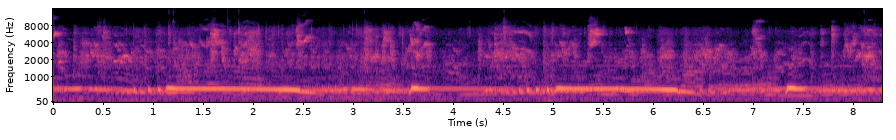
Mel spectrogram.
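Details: Male puter pelung dove in full voice gives long, drawn-out, throaty coos that waver slightly in pitch, while other small birds chirp busily in the background.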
